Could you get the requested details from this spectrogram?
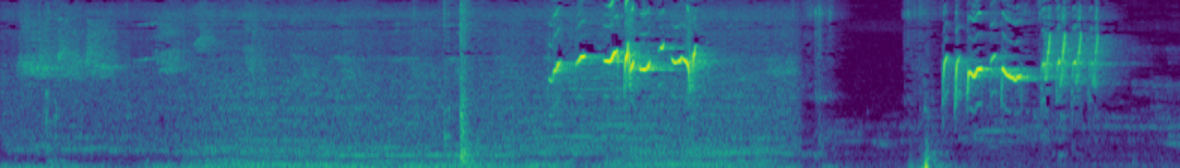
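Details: Ruby-throated bulbul (kutilang emas) in full 'gacor' song with 'isian' fill phrases: two bursts of quick warbled, wavering whistled notes, each about a second long, with low background rumble.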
